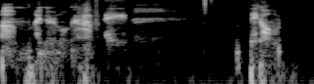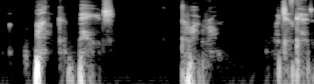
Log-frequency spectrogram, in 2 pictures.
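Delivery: whispering. A vlogger giving a late update to viewers, whispering. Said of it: "so I'm gonna whisper".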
